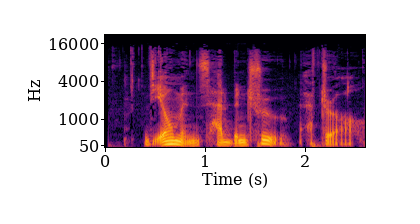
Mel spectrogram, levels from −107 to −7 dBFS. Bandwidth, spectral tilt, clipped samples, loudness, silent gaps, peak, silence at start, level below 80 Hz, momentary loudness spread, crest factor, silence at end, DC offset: 13 kHz; -6 dB/octave; under 0.1%; -26 LUFS; none; -8 dBFS; 0.4 s; -50 dBFS; 14 LU; 18 dB; 0.15 s; under 0.1%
